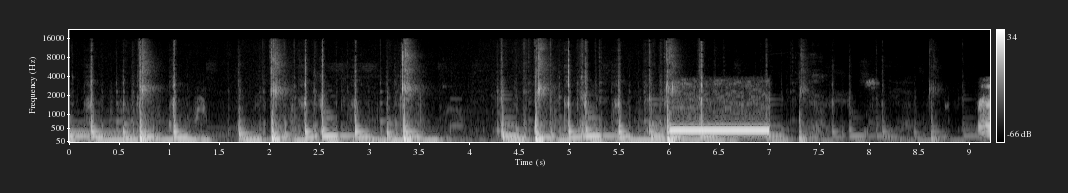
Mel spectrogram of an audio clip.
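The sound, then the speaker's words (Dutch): A telephone call is placed, and one steady ringing tone lasting about a second stands out. Busier rhythmic clicking sounds come before it, and quieter ticks follow. “Vind je het goed als we Theo even bellen?”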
